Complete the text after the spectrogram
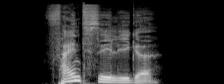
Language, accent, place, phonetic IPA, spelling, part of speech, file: German, Germany, Berlin, [ˈfaɪ̯ntˌzeːlɪɡə], feindselige, adjective, De-feindselige.ogg
- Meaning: inflection of feindselig: 1. strong/mixed nominative/accusative feminine singular 2. strong nominative/accusative plural 3. weak nominative all-gender singular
